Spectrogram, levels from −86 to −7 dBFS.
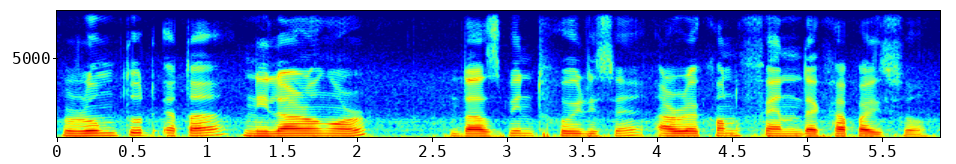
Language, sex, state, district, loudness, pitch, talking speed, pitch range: Assamese, male, Assam, Sonitpur, -18 LUFS, 145 Hz, 130 wpm, 135-150 Hz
